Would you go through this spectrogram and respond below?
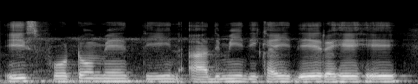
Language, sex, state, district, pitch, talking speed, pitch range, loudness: Hindi, male, Uttar Pradesh, Lalitpur, 130 Hz, 130 wpm, 130-140 Hz, -14 LUFS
